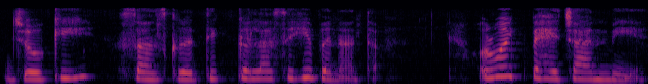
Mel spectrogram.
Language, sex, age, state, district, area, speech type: Hindi, female, 18-30, Madhya Pradesh, Ujjain, urban, spontaneous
